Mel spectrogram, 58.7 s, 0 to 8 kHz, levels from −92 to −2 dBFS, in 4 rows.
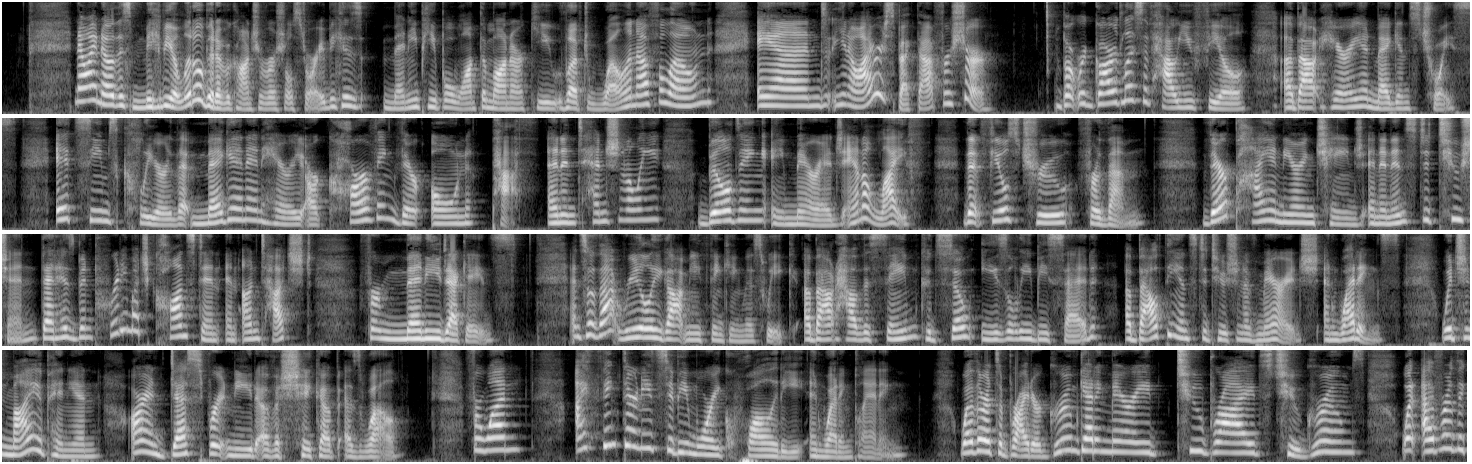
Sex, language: female, English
